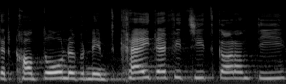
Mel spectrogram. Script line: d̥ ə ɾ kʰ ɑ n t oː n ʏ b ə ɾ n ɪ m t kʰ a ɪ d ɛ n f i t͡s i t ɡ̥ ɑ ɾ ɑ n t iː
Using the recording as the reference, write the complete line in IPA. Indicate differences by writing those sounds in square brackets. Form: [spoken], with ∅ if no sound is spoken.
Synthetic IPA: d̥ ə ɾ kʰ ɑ n t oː n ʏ b ə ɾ n ɪ m t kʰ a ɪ d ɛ [∅] f i t͡s i t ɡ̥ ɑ ɾ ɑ n t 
